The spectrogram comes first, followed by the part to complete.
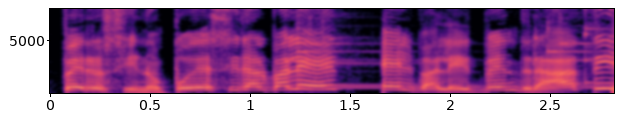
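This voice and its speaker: A woman's voice: high voice, expressive, moderate pace. A woman voicing a cheerful, bossy young big sister in a children's cartoon, with a Castilian Spanish accent. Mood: encouraging. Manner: chirpy, encouraging, take-charge. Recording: loud children's music behind the voice.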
